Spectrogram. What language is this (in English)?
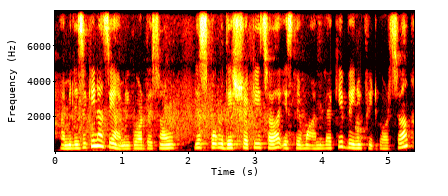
Nepali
